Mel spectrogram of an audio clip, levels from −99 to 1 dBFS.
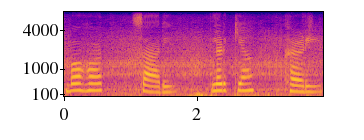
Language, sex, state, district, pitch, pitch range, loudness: Hindi, female, Chandigarh, Chandigarh, 230 Hz, 200-245 Hz, -15 LUFS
